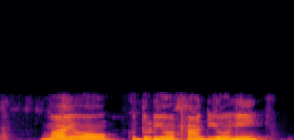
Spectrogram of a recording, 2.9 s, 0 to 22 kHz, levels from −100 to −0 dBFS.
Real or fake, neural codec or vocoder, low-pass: fake; codec, 16 kHz, 4 kbps, FunCodec, trained on LibriTTS, 50 frames a second; 7.2 kHz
